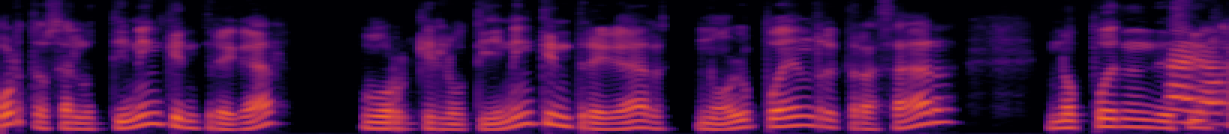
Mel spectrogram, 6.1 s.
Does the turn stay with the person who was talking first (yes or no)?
no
